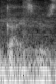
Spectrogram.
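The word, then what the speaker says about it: Geysir: Those are the geysers that erupt. Geyser, pronounced Geyser, is actually an Icelandic word in the first place.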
